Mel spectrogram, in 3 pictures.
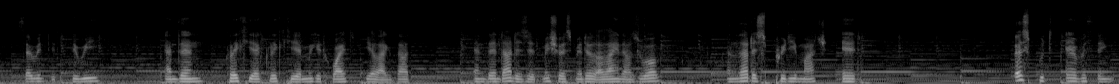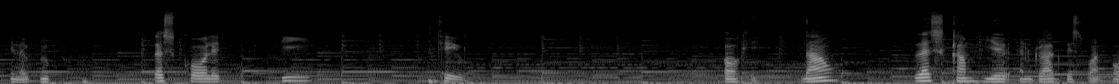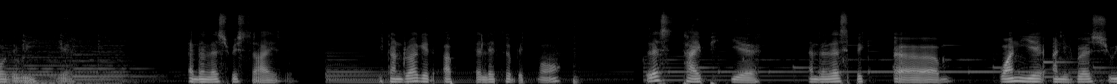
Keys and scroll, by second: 0.0-0.6 typing, 5.2 ctrl+t, 6.3 Return, 12.2 ctrl+shift+g, 13.3-17.1 typing, 17.5 ctrl+-, 28.1 Return, 28.6 t, 33.0 ctrl+c.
